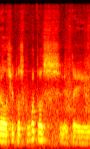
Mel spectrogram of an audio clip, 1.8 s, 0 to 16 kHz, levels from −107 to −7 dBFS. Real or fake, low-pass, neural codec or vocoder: fake; 14.4 kHz; vocoder, 44.1 kHz, 128 mel bands every 256 samples, BigVGAN v2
